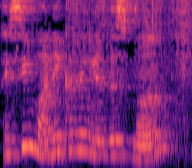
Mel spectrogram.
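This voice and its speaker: A young woman hosting her own tarot channel, her voice raspy and hoarse from just waking up, chatting casually with fillers and soft laughs. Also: a little high, expressive, moderate pace. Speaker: tarot reader, channel host. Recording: echoey room, faint noise.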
